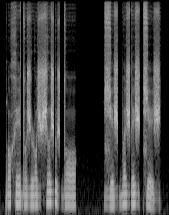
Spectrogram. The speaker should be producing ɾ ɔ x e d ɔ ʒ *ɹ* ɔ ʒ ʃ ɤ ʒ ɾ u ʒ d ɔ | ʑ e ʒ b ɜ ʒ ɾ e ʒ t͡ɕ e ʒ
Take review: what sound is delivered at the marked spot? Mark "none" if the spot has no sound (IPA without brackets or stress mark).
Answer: ɹ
